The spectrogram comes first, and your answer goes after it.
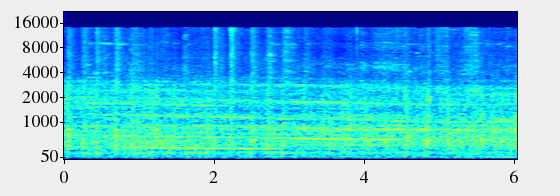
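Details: MTA R142A car 7686 on a Manhattan-bound 4 train, 183rd Street next: faint tonal howl over steady wheel clatter, rising in pitch as the car picks up speed; howling traction motor, later fixed.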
